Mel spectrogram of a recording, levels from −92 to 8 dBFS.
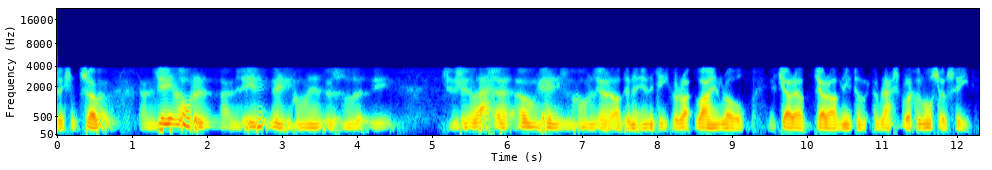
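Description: Codec 2 vocoder damage runs throughout: the speech is rebuilt from pitch and envelope as sine waves, sounding heavily robotic and buzzy, fitting a 1.3 kbit/s mode, with nothing above 3.8 kHz.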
